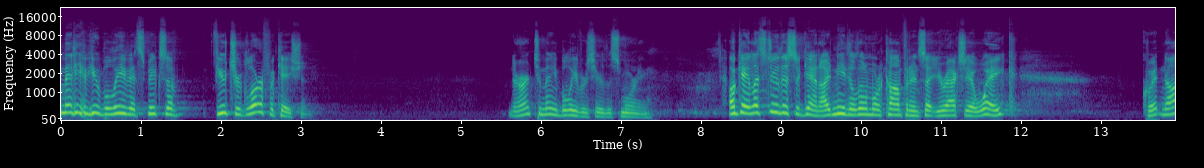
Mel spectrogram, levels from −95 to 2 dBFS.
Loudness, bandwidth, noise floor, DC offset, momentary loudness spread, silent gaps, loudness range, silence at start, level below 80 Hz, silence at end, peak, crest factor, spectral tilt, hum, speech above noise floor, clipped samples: -22 LUFS; 9.8 kHz; -77 dBFS; under 0.1%; 11 LU; none; 10 LU; 0 s; -68 dBFS; 0 s; -4 dBFS; 20 dB; -6 dB/octave; none; 56 dB; under 0.1%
